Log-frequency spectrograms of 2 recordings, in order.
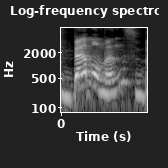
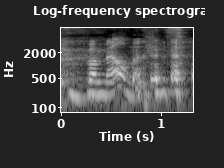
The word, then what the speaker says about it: Bemelmans: It's Bemelmans, but I like Bemelmans.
